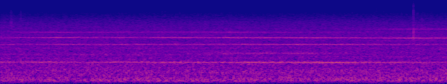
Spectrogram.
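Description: Train heard but not seen: several steady, high-pitched whining tones over a steady rushing noise, with fainter tones joining partway through.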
